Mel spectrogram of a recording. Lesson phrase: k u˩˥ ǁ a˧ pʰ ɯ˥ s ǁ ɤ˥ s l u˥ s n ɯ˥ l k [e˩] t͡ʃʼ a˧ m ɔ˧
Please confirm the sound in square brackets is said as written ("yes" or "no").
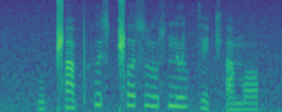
no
